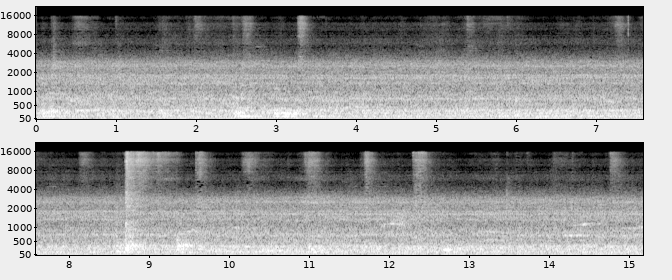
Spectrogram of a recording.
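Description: Fingers rustle softly through hair close by.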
